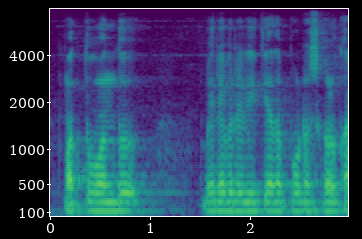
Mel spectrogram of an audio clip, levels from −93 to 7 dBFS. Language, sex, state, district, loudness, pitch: Kannada, male, Karnataka, Koppal, -21 LUFS, 130 Hz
